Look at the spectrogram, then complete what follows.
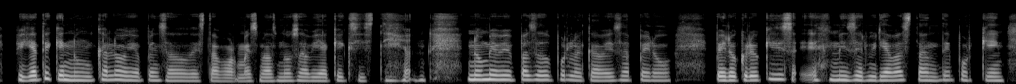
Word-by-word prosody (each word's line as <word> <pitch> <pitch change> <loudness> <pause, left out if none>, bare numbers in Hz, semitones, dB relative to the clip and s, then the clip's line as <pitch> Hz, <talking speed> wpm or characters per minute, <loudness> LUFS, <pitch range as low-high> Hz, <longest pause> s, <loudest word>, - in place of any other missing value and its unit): Fíjate 205 +6 +3
que 215 -3 +4
nunca 195 +1 +1
lo 215 +1 +1
había 190 -3 +1
pensado 175 -3 -3
de 165 - -4
esta 160 -1 -2
forma, 150 0 -3
es 160 - +1
más, 160 0 -2
no 175 0 -2
sabía 170 -1 0
que 180 - -2
existían. 180 +3 -4 0.4
No 220 -2 +5
me 225 0 +6
había 215 -1 +3
pasado 210 0 0
por 215 +1 -5
la 190 -3 -2
cabeza, 180 +2 -2
pero 180 -1 -3 0.4
pero 190 0 +4
creo 195 +1 +2
que 240 +2 0
es, 230 - +5
eh, 205 - -3
me 205 -1 +2
serviría 190 -1 +1
bastante 195 0 0
porque 190 -3 -2
190 Hz, 190 wpm, -25 LUFS, 175-205 Hz, 0.4 s, me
